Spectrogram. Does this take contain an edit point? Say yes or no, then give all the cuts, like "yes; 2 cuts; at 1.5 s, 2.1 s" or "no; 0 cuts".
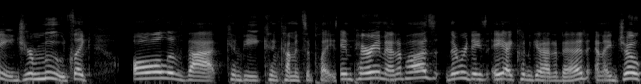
yes; 1 cut; at 3.3 s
